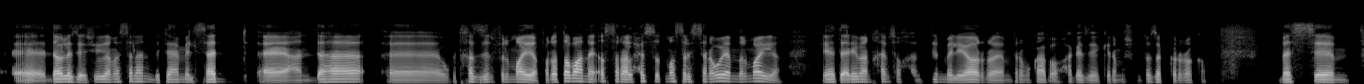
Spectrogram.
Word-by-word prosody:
آآ 85 - +2
دولة 125 +6 +5
زي 120 - 0
إثيوبيا 120 +3 -1
مثلًا 130 0 -4
بتعمل 115 0 -2
سد 120 0 +3 0.3
آآ 95 0 +4
عندها 125 +6 +2 0.2
آآ 100 -2 -2
وبتخزّن 115 +4 -4
فيه 120 +1 -8
المَيّة، 120 -1 +5
فده 120 +2 0
طبعًا 145 -3 +5
هيأثر 130 +1 -1
على 115 -1 +5
حصة 140 0 -4
مصر 140 -1 -2
السنوية 130 +5 +1
من 130 -2 -8
المَيّة، 130 -2 +1
اللي 115 +4 -6
هي - - +2
تقريبًا 125 +2 +2
55.000.000.000 110 -3 -1
متر 110 +2 -11
مكعب 105 +1 -4
أو - - -4
حاجة 105 - -5
زي 100 -2 -6
كده 100 - -9
مش 100 0 -19
متذكر 110 -1 -6
الرقم، 100 0 -7 0.7
بس 110 0 -1
امم 110 -1 +3
115 Hz, 165 wpm, -25 LUFS, 105-125 Hz, 0.7 s, دولة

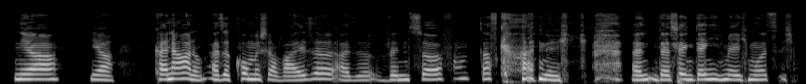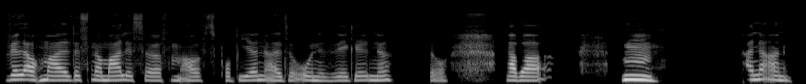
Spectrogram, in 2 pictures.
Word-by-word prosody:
Ja, 240 0 +5 0.3
ja, 215 -3 +1 0.4
keine 240 +2 +5
Ahnung. 250 -4 +3
Also, 220 0 +2
komischerweise 230 0 +1
also 195 0 -4
Windsurfen, 230 +7 -2
das 255 0 -2
kann 255 -1 +3
ich. 200 -2 0 0.6
Äh, 210 -1 +3
deswegen 220 0 +2
denke 230 +1 +4
ich - - +1
mir, 220 -1 +3
ich 210 - -3
muss 220 -1 -2
ich 235 - -13 0.2
will 215 +3 0
auch 205 -2 +1
mal 195 -1 0
das 205 +4 -9
normale 200 -1 -2
Surfen 185 -1 -8
ausprobieren, 185 +2 -7
also, 180 -1 -6
ohne 185 -2 -5
Segel, 180 +3 -7
ne? 195 +1 -3 0.4
So. 90 -1 -10 0.6
Aber, 185 -1 +1 0.8
hm, 210 -5 +7 0.9
keine 225 +1 -1
Ahnung. 190 -4 -3
210 Hz, 130 wpm, -23 LUFS, 190-230 Hz, 0.9 s, hm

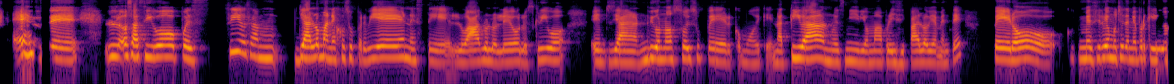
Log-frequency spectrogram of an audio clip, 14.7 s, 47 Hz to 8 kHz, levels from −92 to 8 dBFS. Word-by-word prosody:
este, 235 - +4 0.3
lo 255 +1 +1
o - - +4
sea, 245 -3 +5
sigo, 245 0 +2
pues, 235 - -1 0.2
sí, 340 0 +2
o 310 - -3
sea, 260 -3 -3
mm, 230 -1 -5
ya 225 +2 +5
lo 250 +2 +2
manejo 230 -2 0
súper 230 -3 -9
bien, 235 +2 +4
este, 195 -3 -7
lo 180 0 -5
hablo, 190 +2 +3
lo 190 -3 -5
leo, 185 +2 -3
lo 185 - -8
escribo. 200 +4 -4 0.3
Entonces, 180 0 -8
ya 180 -2 0
digo, 220 +2 0
no 210 0 -2
soy 215 0 -4
súper 205 -6 -6
como 175 -2 -15
de 170 - -14
que - - -15
nativa, 225 +6 +4
no 195 -3 -8
es 180 +1 -11
mi 195 -1 -8
idioma 180 0 -7
principal, 175 0 -5
obviamente, 180 +7 -6 0.3
pero 205 -4 +2
co 220 - -25
me 220 0 -1
sirve 225 +2 +1
mucho 230 0 -3
también 215 -2 -4
porque 225 -1 -5
digo 200 0 -3
210 Hz, 190 wpm, -20 LUFS, 185-230 Hz, 0.3 s, sea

